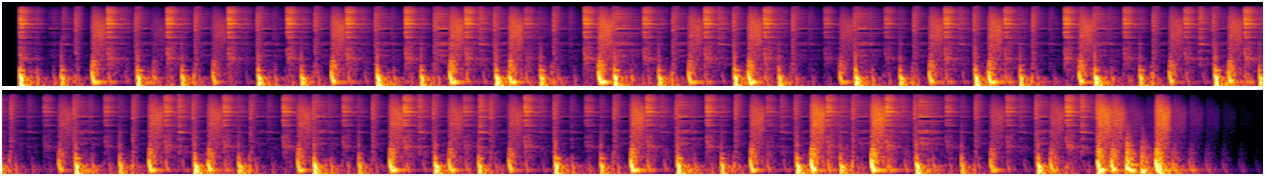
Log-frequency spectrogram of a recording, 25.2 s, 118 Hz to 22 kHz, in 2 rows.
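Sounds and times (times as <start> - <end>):
Goa drum set playing: 0.2 - 24.7.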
